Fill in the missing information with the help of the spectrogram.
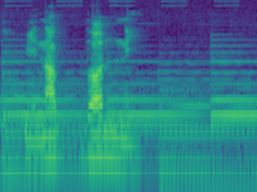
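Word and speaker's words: مِنَ الظَّنِّ: Ini adalah bacaan alif lam syamsiyah atau idgham syamsiyah. Cara membacanya masuk ke huruf berikutnya. Alif lamnya tidak dibaca, masuk ke huruf dhot.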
